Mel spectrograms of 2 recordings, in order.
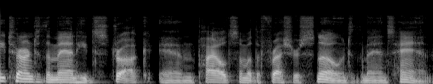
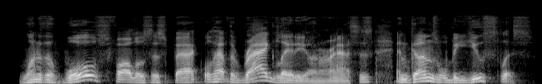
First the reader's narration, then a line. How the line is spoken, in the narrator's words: Fitz snapped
